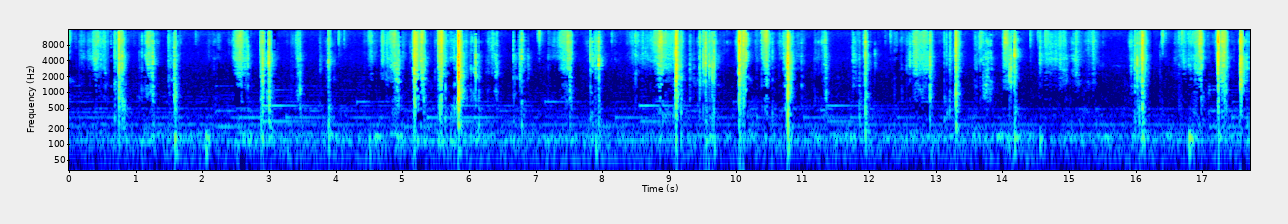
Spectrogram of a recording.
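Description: Tarot cards being shuffled for a reading, with repeated crisp riffling snaps and soft slides in an irregular rhythm, close and fairly quiet, with no talking.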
